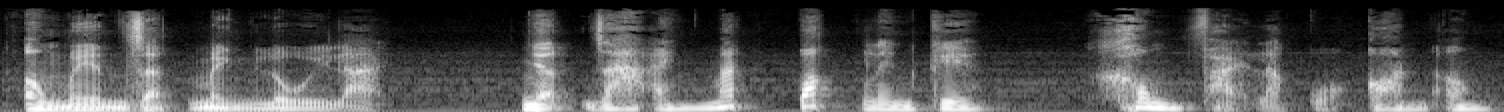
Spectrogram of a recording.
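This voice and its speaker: A man narrating a horror story with dramatic, suspenseful pacing and sharp rises and drops. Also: lowish voice, big pitch swings, moderate pace, husky, no echo.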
